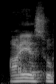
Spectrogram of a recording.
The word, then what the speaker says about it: Hagia Sophia: Hagia Sophia. That's how you pronounce it. Prince Haggis. Sophia. Haggis, like the Scottish word, and Sophia.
